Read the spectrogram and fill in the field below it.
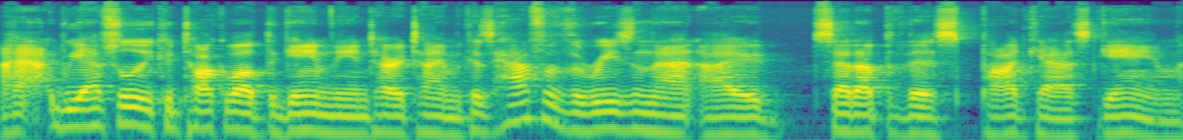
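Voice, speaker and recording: The speaker uses a normal speaking voice with ordinary pitch variation. The delivery runs at a fairly quick pace with hardly any pauses. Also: man, fairly low pitch for a man. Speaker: podcast host and gamer. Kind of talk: casual chat while gaming. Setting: live stream.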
